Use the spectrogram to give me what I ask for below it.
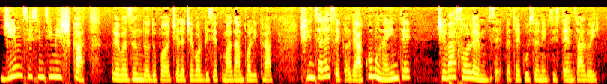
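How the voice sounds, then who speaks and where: A woman's voice: mid-range voice, lively intonation, a bit bright. Woman narrating a literary audiobook. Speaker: audiobook reader.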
